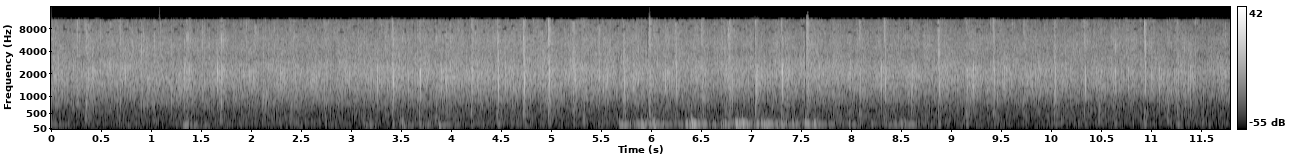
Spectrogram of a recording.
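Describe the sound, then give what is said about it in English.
A crowd applauds steadily for scholarship recipients and graduates of St. Paul Baptist Church, a dense wash of many hands clapping at an even level, with a faint murmur of voices underneath near the middle. “Can we please have one more round of applause for all of our scholarship recipients, as well as all of our graduates of St.”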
